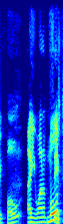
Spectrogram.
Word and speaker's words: pho: I think with faux and pho, it's a really big thing where it's socially. I think most people will say faux.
